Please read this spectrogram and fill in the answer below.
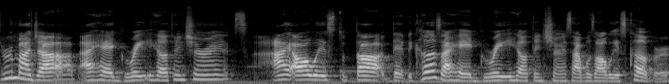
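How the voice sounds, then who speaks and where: A medium-pitched woman at a moderate pace with lively intonation and hardly any pauses, music in the background. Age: 30s. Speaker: cancer survivor giving insurance testimonial. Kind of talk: testimony.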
